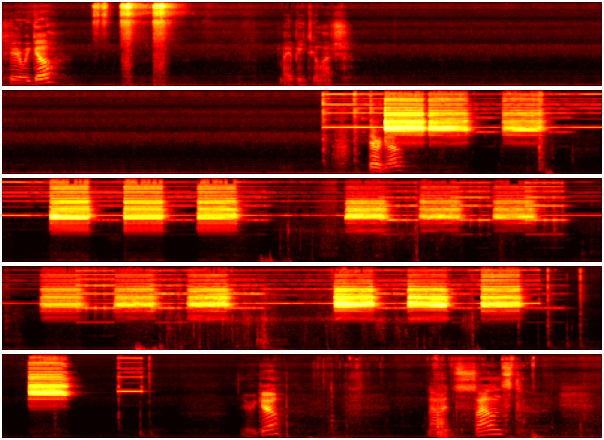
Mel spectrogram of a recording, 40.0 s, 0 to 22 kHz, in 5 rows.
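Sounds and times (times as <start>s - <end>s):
fire alarm horn blasts: 12.3s - 31.6s, 32.4s - 34.0s.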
